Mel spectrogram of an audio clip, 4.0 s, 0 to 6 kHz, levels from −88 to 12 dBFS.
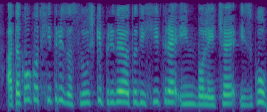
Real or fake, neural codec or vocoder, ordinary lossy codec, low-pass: real; none; none; 5.4 kHz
